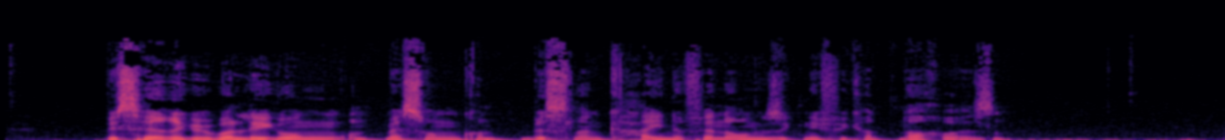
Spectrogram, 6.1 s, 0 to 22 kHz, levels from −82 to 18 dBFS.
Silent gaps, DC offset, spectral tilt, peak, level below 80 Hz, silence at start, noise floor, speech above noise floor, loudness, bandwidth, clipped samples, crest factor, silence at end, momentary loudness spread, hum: none; under 0.1%; -5 dB/octave; -8 dBFS; -36 dBFS; 0.5 s; -52 dBFS; 28 dB; -25 LUFS; 16.5 kHz; under 0.1%; 18 dB; 0.1 s; 19 LU; none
